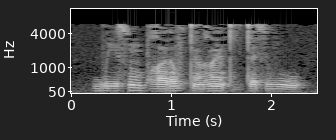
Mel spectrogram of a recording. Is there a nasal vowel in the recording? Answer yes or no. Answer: yes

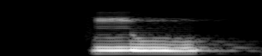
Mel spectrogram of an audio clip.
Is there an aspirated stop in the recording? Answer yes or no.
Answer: no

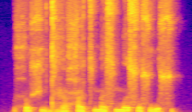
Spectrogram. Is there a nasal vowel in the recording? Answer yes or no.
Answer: no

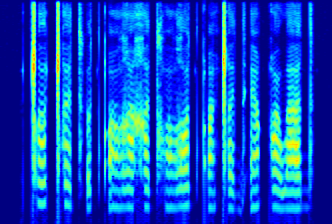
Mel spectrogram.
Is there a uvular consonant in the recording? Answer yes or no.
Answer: yes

